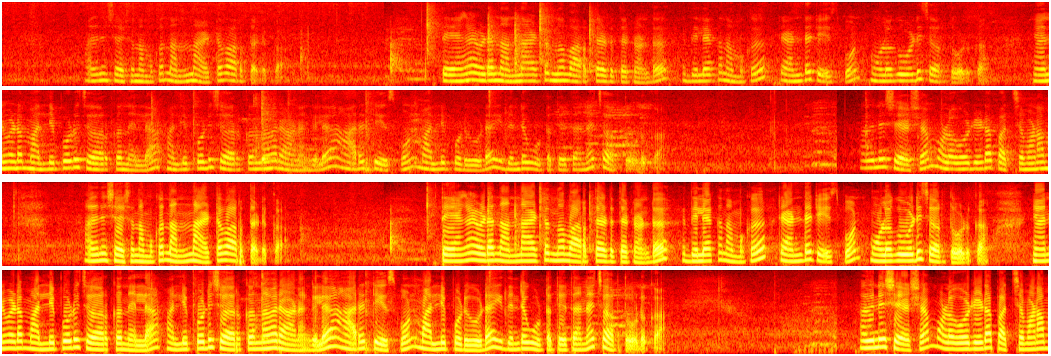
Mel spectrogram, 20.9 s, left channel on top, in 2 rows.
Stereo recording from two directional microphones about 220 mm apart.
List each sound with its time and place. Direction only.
0.9 s speech: 40° right (ahead or behind)
4.2 s speech: 40° right (ahead or behind)
19.2 s speech: 40° right (ahead or behind)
